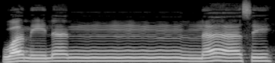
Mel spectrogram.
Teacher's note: و من الناس اینجا نون با نون وصل میشه و این نون در اینجا مشدد غنه میشه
